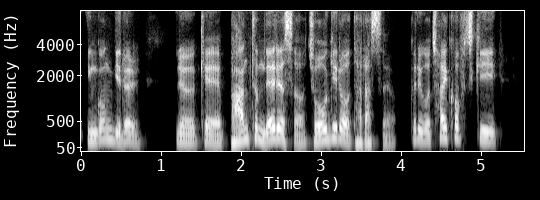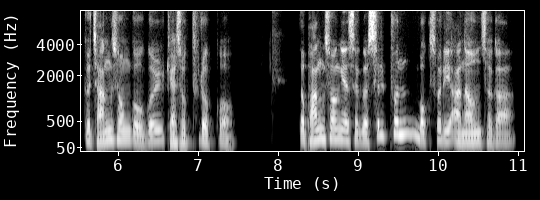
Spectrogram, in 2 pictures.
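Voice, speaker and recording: A man in his fifties from South Korea preaching a Sunday sermon as a pastor, telling personal stories in a measured, explanatory way. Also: a little high, lively intonation, dark tone, dry recording, clean studio sound. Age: 50s.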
